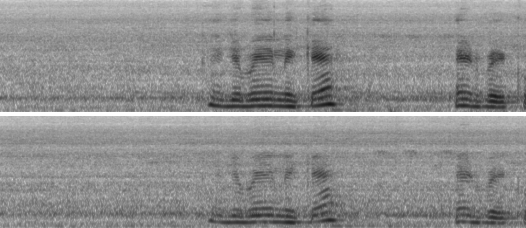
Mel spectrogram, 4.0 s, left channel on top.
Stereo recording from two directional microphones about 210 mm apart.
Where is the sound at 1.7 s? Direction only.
30° left (ahead or behind).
